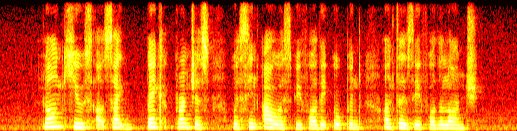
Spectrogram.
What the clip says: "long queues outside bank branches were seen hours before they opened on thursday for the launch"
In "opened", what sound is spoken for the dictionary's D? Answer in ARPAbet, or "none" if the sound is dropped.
D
